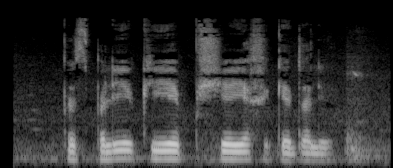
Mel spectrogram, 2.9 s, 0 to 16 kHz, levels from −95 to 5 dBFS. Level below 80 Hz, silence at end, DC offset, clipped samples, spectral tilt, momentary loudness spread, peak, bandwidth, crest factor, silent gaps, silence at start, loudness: -70 dBFS; 0.2 s; under 0.1%; under 0.1%; -5.5 dB/octave; 10 LU; -10 dBFS; 11 kHz; 16 dB; none; 0.5 s; -25 LUFS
